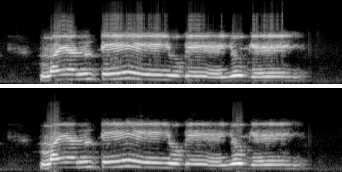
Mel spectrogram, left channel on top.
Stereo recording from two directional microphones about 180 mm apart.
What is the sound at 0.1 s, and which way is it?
A woman's voice, 20° left (ahead or behind).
